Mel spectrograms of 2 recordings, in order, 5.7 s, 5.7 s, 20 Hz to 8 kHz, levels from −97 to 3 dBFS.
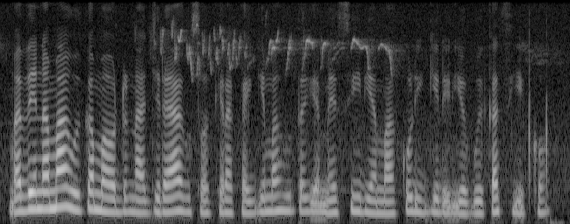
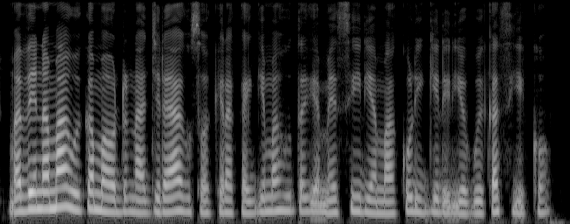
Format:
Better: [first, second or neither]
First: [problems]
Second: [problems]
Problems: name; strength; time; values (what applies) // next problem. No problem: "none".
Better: second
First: background sound (Bird vocalization, bird call, bird song); 20 dB below the speech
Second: none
